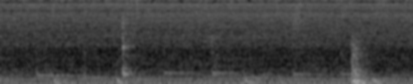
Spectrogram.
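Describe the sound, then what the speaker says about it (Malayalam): Onions, green chillies and curry leaves sauté with salt in a pan, a soft sizzle under periodic scraping strokes of a spoon, with a sharper clatter near the end; no one speaks. "നമുക്കൊരു ഇച്ചിരി ഉപ്പും കൂടെ ഇട്ട് ഇതൊന്ന് വഴറ്റാം"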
